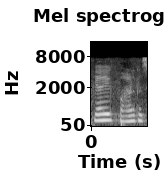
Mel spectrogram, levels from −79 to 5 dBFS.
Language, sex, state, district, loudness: Hindi, female, Uttar Pradesh, Shamli, -12 LUFS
